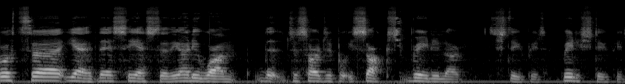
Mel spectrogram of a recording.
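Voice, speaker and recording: Ordinary pitch variation, a moderate pace, hardly any pauses, and a somewhat breathy sound. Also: man, fairly high pitch for a man. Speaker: gaming YouTuber. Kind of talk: gameplay commentary. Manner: casual, with many fillers; quieter than usual.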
